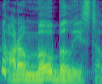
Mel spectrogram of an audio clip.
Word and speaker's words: Automobilista: Automobilista, like automobile, but automobilista. Mixed with fashionista.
